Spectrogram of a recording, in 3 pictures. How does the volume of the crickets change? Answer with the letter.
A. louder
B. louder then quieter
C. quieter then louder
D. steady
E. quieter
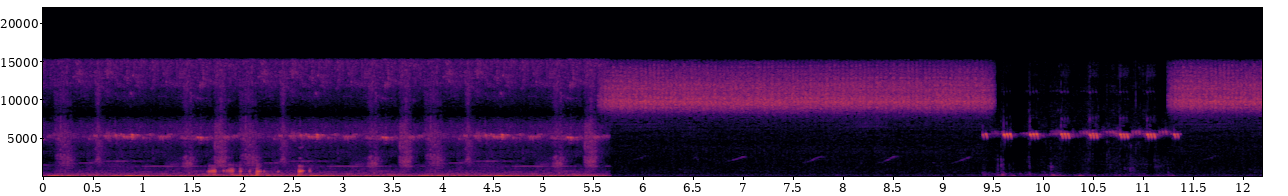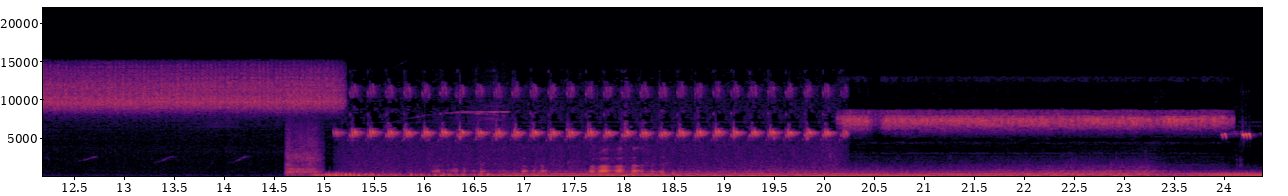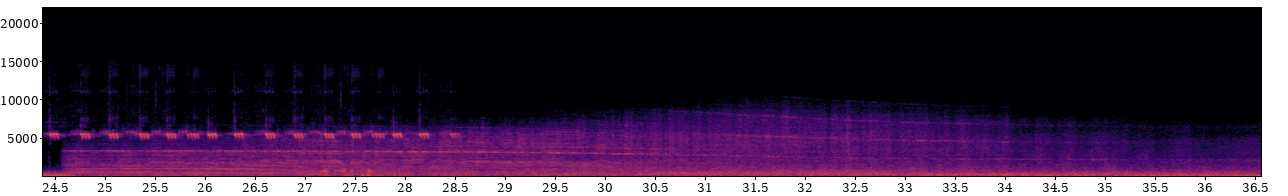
A.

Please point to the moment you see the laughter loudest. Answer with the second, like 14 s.
18 s.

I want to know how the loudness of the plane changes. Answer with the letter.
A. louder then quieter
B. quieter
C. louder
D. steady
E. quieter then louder
D.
